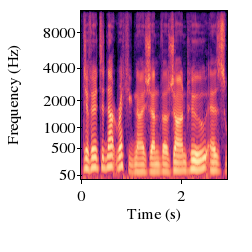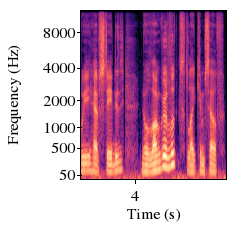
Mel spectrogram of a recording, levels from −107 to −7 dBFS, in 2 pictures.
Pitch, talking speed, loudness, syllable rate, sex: 120 Hz, 165 wpm, -18 LUFS, 4.6 syllables/s, male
